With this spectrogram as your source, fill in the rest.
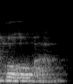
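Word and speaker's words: jojoba: जोजोबा को वैसे pronounce करते हैं होहोबा.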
